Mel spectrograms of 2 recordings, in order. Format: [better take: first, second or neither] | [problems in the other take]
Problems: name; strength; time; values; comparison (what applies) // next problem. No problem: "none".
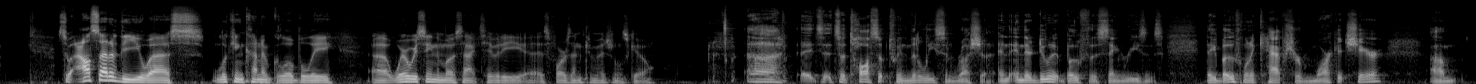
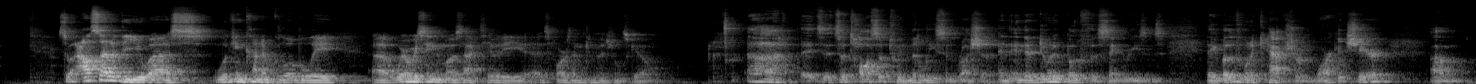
first | room echo; noticeable; dies away in 0.6 s // off-mic speech; far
